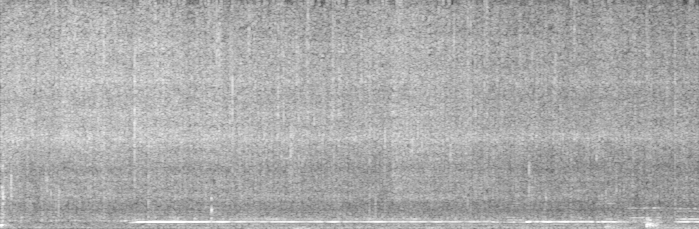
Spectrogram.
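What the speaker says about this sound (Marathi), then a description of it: "आता आपल्याला हे तेलामध्ये पूर्ण वाटण टाकून द्यायचं" Ground masala paste frying in hot oil in a home kitchen pan, a steady broadband sizzle running throughout, with a brief stirring scrape near the end.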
